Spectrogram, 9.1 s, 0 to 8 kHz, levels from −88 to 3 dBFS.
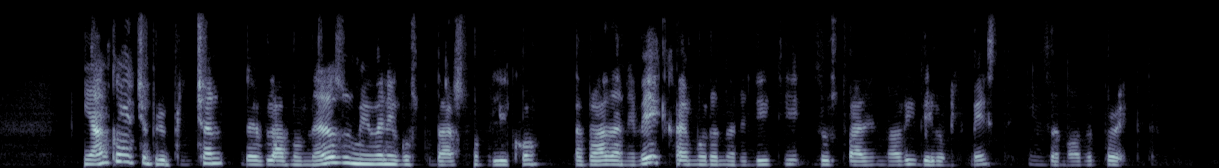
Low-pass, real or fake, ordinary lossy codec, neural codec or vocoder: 7.2 kHz; fake; none; vocoder, 44.1 kHz, 128 mel bands, Pupu-Vocoder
